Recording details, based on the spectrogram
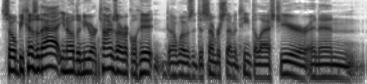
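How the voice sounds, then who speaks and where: A middle-aged American man tells his story in a relaxed interview, slipping into the voices of the people he quotes. His voice sits at an ordinary pitch for a man. The recording is close and dry, with no room sound. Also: a little fast, clean tone, dry recording. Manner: animated storyteller, acts out quoted dialogue. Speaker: interview guest, retired navy fighter pilot.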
